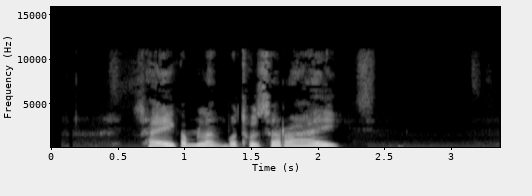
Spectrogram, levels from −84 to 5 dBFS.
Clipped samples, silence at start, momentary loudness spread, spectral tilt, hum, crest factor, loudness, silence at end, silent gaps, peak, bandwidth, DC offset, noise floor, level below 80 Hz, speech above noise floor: under 0.1%; 0.65 s; 6 LU; -7 dB/octave; none; 18 dB; -20 LUFS; 1.2 s; none; -4 dBFS; 11.5 kHz; under 0.1%; -67 dBFS; -68 dBFS; 48 dB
